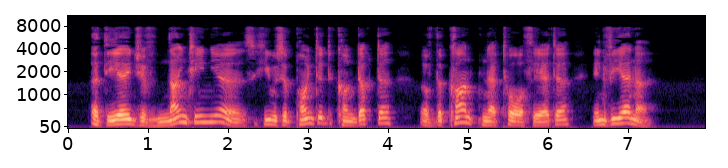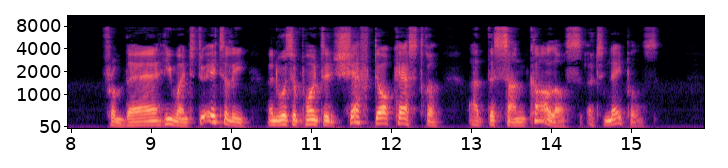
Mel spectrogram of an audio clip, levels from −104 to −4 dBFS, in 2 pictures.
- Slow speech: Yes, slow, 125 wpm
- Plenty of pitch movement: Yes, wide, 7.5 semitones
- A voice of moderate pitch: No, low, 120 Hz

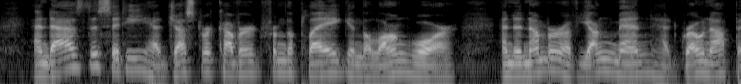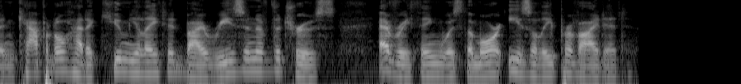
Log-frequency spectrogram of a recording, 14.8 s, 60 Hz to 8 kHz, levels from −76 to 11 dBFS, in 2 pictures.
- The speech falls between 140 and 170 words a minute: Yes, average, 155 wpm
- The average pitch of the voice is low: Yes, low, 110 Hz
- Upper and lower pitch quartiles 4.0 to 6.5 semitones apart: Yes, average, 4.3 semitones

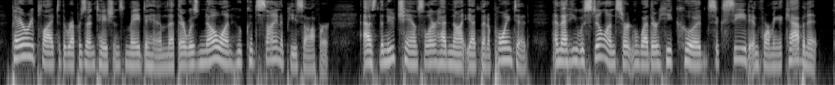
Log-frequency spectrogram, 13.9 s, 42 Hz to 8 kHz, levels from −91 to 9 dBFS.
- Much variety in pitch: No, average, 3.5 semitones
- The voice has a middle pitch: Yes, medium, 160 Hz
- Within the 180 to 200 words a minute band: Yes, average, 190 wpm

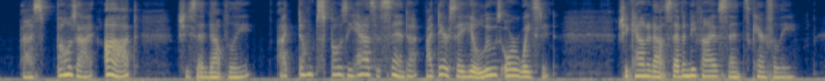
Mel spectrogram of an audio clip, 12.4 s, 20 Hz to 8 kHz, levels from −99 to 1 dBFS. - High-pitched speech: Yes, high, 195 Hz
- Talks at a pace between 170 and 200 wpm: No, slow, 135 wpm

